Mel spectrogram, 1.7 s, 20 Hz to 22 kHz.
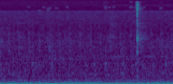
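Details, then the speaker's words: RV furnace, heat selected on the thermostat above the 72° coach temperature: one crisp relay click over a faint low hum as the blower motor starts its roughly 15–20 second purge before ignition; normal operation. "and you can hear it click and that click corn sides with i can hear the blower motor going right now"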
